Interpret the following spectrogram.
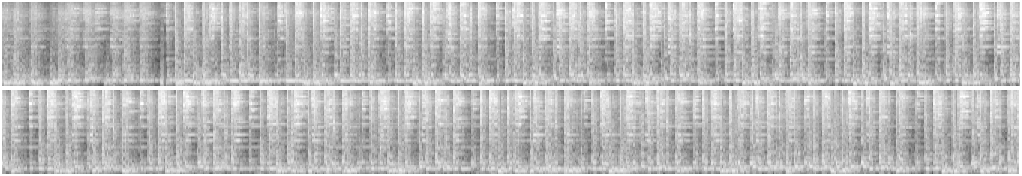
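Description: Ashanti traditional drum ensemble playing a fast, steady rhythm on stick-beaten drums, with a ringing metal bell part running through it.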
